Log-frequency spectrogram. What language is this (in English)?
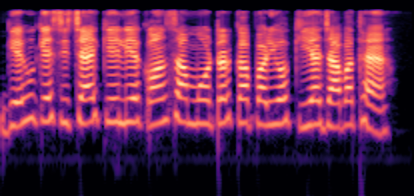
Magahi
